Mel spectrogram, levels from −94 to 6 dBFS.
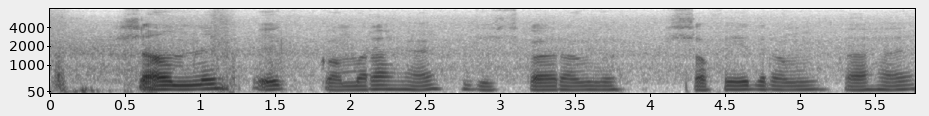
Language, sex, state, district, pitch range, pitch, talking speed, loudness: Hindi, male, Chhattisgarh, Raipur, 130-145 Hz, 135 Hz, 105 wpm, -21 LUFS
